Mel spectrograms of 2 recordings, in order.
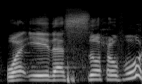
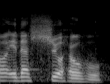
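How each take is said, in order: First: The word suhufu begins with an s sound. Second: The word suhufu begins with a sh sound. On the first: The speaker calls it right. "lebih baik wa idza suhufu" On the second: The speaker calls it wrong. "daripada wa idza syuhufu"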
